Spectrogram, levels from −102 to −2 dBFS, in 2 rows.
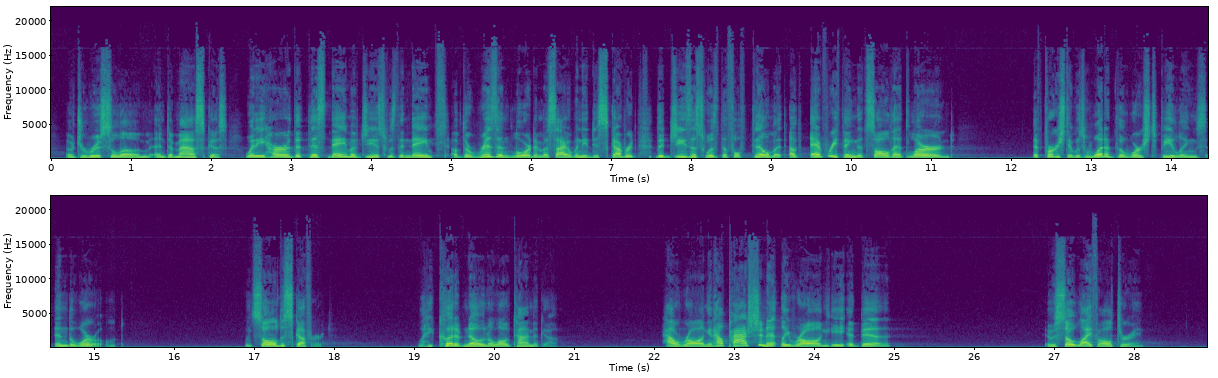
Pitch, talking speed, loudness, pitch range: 185 Hz, 150 wpm, -25 LUFS, 145-225 Hz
